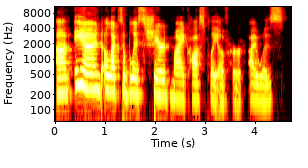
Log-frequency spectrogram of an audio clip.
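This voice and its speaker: A woman from Illinois hosting a live wrestling watch-along, chatting casually and rambling, with intense, sharp S sounds left from a lisp. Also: mid-range voice, expressive, takes it slowly. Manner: chatty and rambling, heavy use of "like". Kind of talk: casual live-stream chat reading comments.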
